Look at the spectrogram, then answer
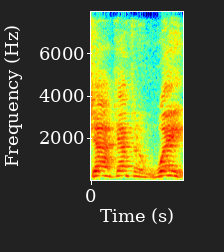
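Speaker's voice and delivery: mock, freaked-out, panicked, very high cry. Retelling tripping on the path while running away: imitating a panicked shout. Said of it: "I'm freaking out like".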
